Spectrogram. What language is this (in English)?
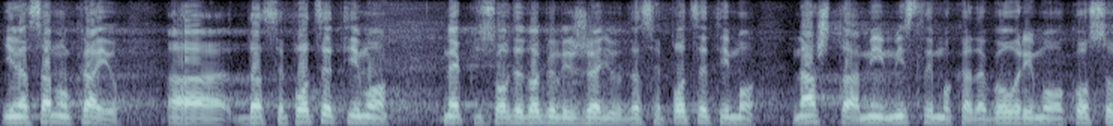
Serbian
